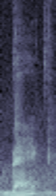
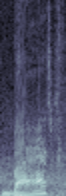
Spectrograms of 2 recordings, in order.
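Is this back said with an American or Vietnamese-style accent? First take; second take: Vietnamese-style; American. First: It is said with a Vietnamese-style accent. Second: It is said with an American accent. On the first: "thì Việt Nam mình sẽ đọc là back" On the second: "Ví dụ như là cái cặp là back"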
